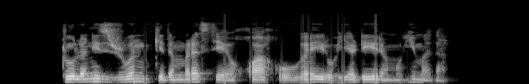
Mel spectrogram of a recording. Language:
Pashto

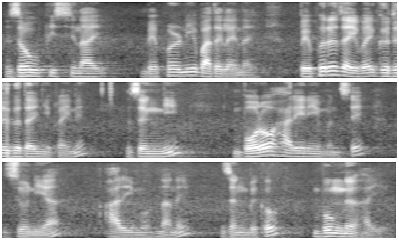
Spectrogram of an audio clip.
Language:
Bodo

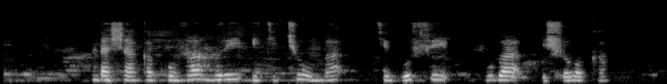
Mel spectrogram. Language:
Kinyarwanda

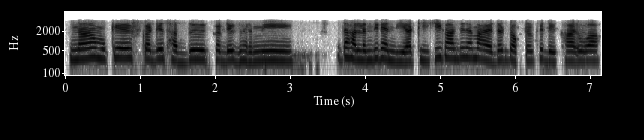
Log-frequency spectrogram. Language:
Sindhi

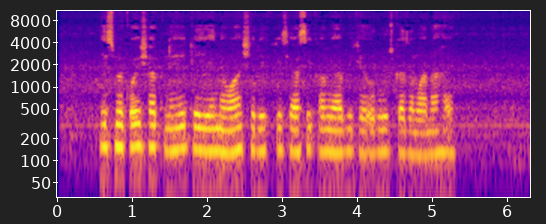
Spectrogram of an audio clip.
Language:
Urdu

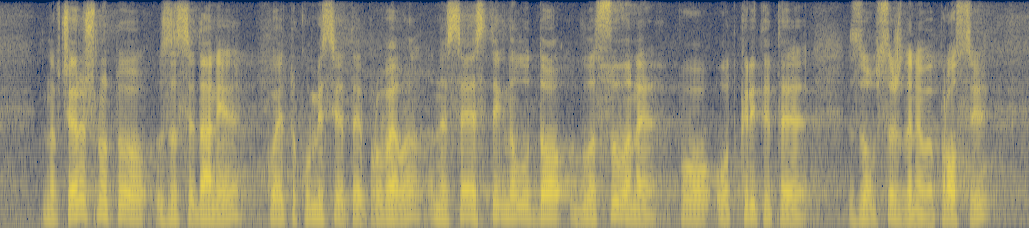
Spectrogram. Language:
Bulgarian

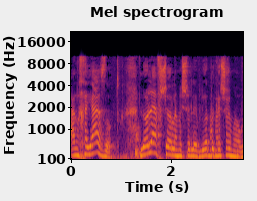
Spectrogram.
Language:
Hebrew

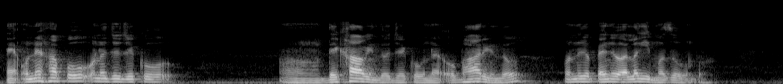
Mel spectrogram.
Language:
Sindhi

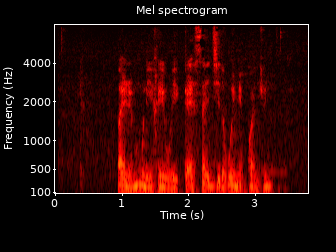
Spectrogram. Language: Chinese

